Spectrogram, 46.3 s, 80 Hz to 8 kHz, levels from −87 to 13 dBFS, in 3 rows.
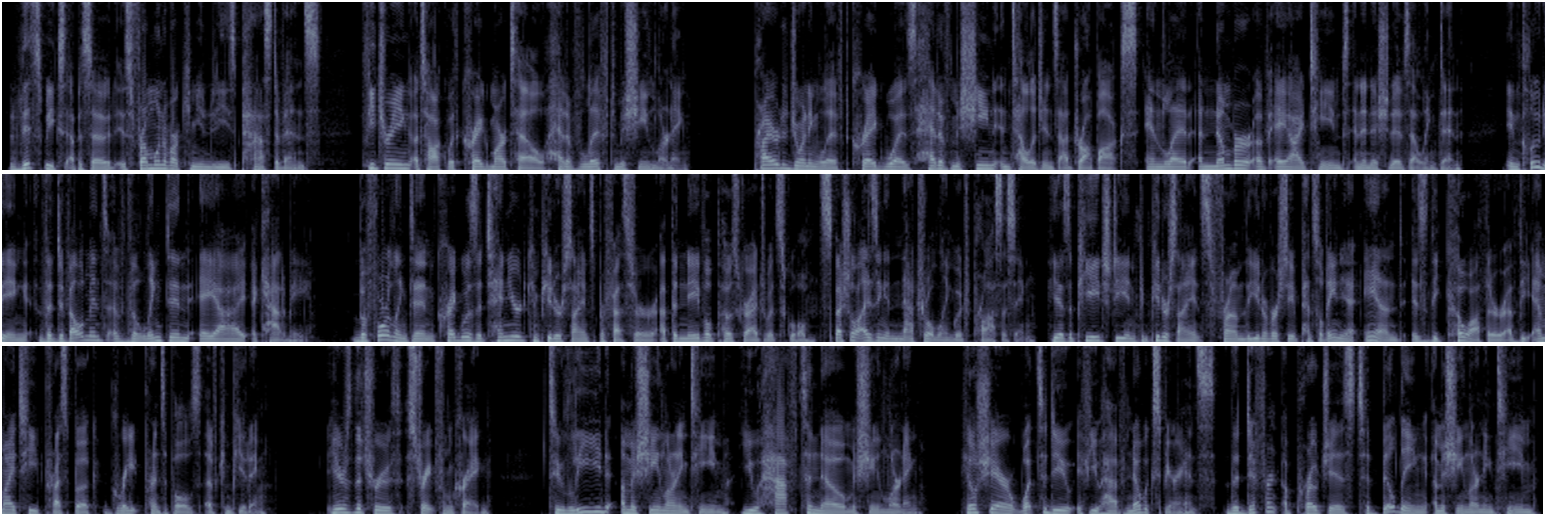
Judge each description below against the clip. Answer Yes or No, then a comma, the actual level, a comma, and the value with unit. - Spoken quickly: No, average, 175 wpm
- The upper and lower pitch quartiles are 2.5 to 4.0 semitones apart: No, average, 4.9 semitones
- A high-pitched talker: No, low, 125 Hz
